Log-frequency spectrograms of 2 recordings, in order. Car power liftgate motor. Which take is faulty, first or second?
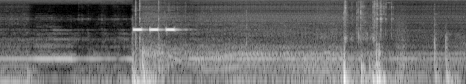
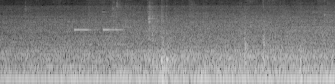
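first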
